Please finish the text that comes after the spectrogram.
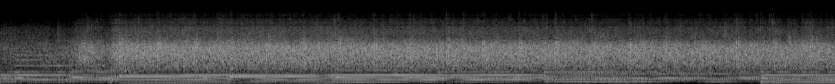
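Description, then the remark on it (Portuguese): A church audience breaks into sustained, loud applause for Jesus, dense clapping swelling after the first second and continuing steadily over a held, shifting organ or keyboard chord progression beneath. “Vamos aplaudir a Jesus por isso.”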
